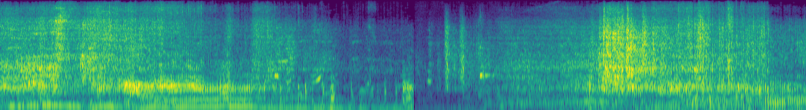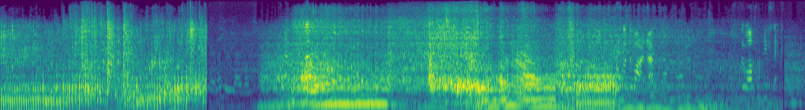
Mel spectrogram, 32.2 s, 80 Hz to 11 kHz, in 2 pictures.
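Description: Rally cars driven hard past one after another, among them a Subaru Impreza WRX STi and a Mitsubishi Lancer Evolution: turbocharged four-cylinder engines revving up and down through gear changes on the stage. The sound drops away sharply about 8 and 20 seconds in, as one car goes and the next comes.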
